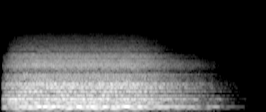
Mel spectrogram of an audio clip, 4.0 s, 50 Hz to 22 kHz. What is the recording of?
120 Concerta male choir 01
layer of male choir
